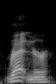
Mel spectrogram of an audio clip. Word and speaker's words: Ratner: Ratner, am I saying that right? – Ratner.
